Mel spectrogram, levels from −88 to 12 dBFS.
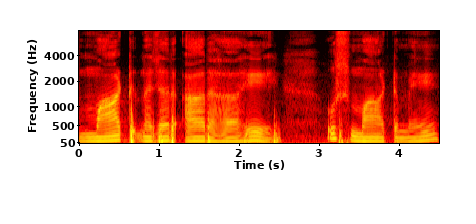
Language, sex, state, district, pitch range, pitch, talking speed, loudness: Hindi, male, Madhya Pradesh, Dhar, 90-105 Hz, 95 Hz, 105 wpm, -22 LUFS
